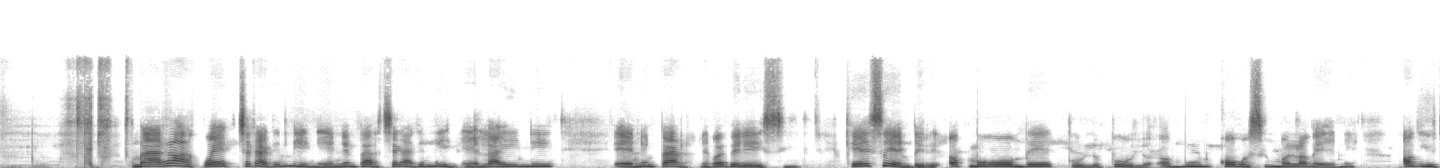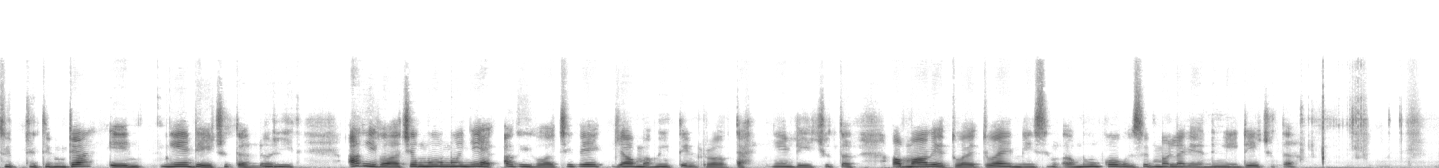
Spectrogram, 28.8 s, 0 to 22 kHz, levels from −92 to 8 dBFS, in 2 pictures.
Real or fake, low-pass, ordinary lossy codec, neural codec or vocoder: fake; 14.4 kHz; MP3, 96 kbps; codec, 32 kHz, 1.9 kbps, SNAC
